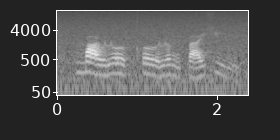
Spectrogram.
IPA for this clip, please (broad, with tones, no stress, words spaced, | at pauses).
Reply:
mɑ˥˧ʊ̯ɻo˥˧ʊ̯ kʰo˥˧ʊ̯ɻɤ˥˩ŋ pa˧˥ɪ̯ɕi˥˩ŋ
